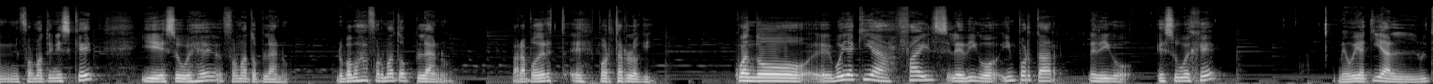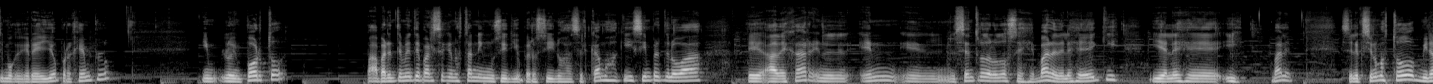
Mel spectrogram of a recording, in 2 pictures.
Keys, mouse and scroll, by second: 8.9 click, 12.8 click, 15.8 click, 19.7-20.2 scroll up 3, 20.3 shift+middle click, 21.2-22.1 scroll up 6, 22.1 shift+middle click, 24.6-25.1 scroll up 3, 25.1 shift+middle click, 25.6-26.6 scroll up 3, 26.6 shift+middle click, 26.9-27.4 scroll up 2, 27.5 click, 28.2-28.6 scroll up 10.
